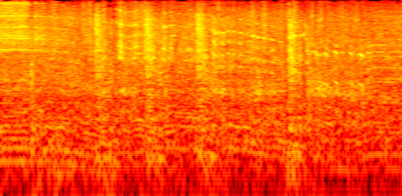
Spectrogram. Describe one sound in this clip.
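Gear changes crack sharply as the car downshifts.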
